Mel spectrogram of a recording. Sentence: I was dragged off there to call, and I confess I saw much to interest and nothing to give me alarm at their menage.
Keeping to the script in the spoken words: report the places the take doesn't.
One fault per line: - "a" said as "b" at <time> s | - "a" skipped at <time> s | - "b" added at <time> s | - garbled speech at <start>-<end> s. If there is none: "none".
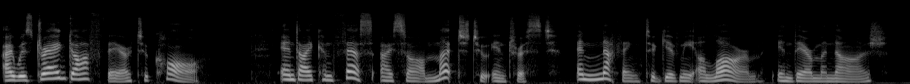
- "at" said as "in" at 7.8 s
